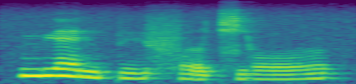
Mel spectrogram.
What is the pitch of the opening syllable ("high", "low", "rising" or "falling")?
falling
